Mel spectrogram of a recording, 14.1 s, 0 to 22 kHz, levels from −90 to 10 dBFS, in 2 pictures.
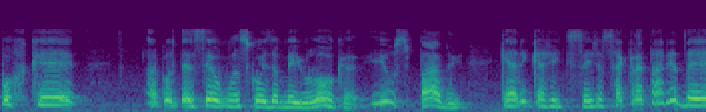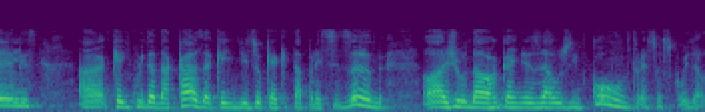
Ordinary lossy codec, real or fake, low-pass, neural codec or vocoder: none; real; 7.2 kHz; none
